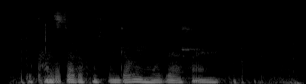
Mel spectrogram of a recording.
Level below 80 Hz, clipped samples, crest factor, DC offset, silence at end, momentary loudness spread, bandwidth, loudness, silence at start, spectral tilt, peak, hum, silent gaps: -64 dBFS; under 0.1%; 16 dB; under 0.1%; 0 s; 18 LU; 15 kHz; -44 LUFS; 0.1 s; -6.5 dB/octave; -28 dBFS; none; none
